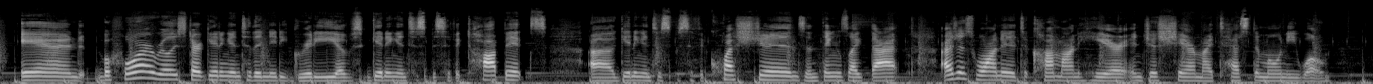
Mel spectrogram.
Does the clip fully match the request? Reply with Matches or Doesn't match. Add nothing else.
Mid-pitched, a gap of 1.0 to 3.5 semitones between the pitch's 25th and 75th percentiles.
Matches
